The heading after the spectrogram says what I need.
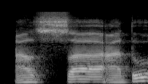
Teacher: Alif lam syamsiyah karena tidak dibaca langsung masuk ke huruf berikutnya yaitu sin. Ditandai sinnya ada tasdidnya.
